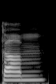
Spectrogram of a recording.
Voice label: "gam1", Taiwanese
